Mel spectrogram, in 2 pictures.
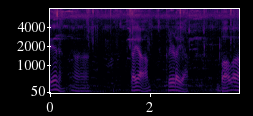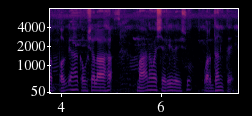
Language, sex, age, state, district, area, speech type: Sanskrit, male, 18-30, Karnataka, Bagalkot, rural, spontaneous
